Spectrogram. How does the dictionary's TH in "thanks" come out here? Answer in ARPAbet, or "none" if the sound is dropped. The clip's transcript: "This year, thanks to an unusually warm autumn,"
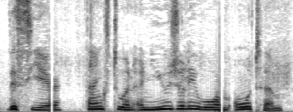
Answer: TH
